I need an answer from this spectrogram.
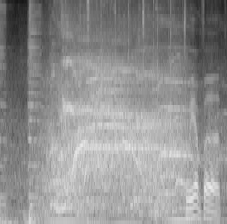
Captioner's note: students cheering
